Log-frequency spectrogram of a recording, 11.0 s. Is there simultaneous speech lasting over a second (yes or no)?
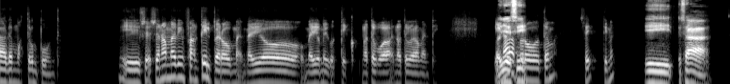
no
